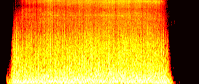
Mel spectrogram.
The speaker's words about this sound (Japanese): 一度息を吹きかけるから、じっとしていてくれ。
